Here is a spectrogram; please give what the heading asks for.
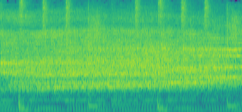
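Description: A loud, sustained, piercing scream fills the whole moment without a break, with faint low thuds pulsing beneath it about twice a second.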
